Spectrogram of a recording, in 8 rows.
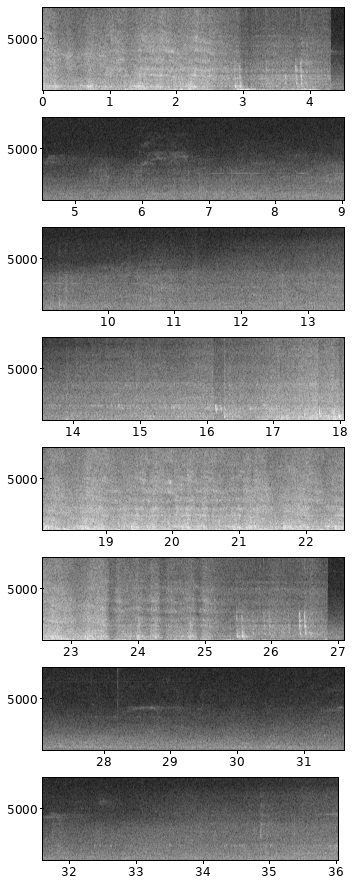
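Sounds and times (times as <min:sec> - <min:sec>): electric train passing at speed: 0:00.0 - 0:28.2, 0:29.0 - 0:36.0
wheel clacks over rail joints: 0:13.8 - 0:26.9.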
